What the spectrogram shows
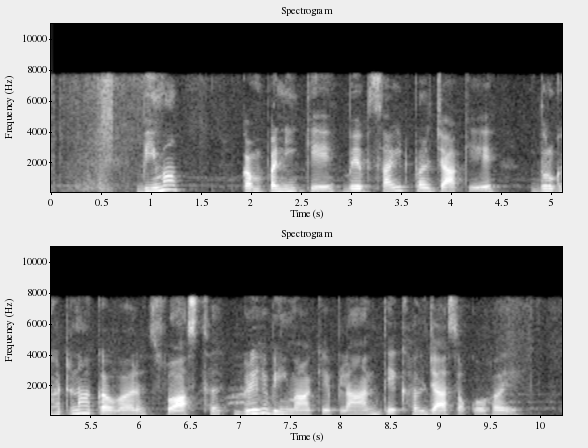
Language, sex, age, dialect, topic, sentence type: Magahi, female, 51-55, Southern, banking, statement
